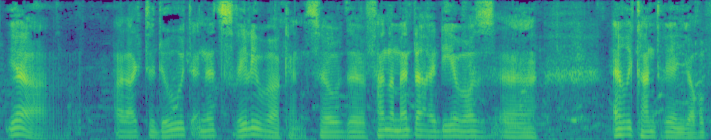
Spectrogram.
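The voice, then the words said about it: English with a German accent. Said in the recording (Danish): “han taler engelsk med tysk accent”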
